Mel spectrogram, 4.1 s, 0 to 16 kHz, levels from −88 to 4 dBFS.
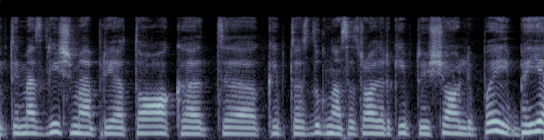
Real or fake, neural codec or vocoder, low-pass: real; none; 9.9 kHz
